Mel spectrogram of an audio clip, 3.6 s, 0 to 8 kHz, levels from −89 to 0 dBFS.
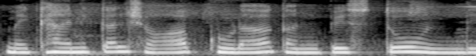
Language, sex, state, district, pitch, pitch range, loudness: Telugu, male, Andhra Pradesh, Sri Satya Sai, 225 Hz, 210-235 Hz, -11 LUFS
